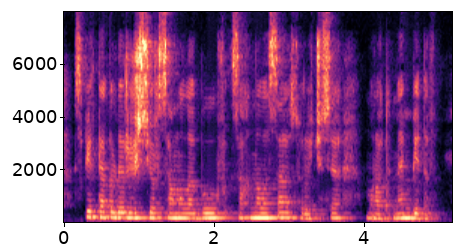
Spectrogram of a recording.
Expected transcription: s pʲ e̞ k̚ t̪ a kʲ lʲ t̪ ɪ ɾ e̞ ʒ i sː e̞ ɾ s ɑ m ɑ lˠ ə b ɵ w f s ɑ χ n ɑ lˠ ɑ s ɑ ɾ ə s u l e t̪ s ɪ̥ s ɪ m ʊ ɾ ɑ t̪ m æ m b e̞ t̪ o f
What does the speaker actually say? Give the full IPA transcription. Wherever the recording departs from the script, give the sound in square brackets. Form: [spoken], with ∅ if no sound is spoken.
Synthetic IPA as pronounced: s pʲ e̞ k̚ t̪ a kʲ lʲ [d̪] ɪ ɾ e̞ ʒ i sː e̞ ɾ s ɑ m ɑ lˠ [ɑ] b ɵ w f s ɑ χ n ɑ lˠ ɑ s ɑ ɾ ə s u [ɾ] e t̪ [ʃ] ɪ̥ s ɪ m ʊ ɾ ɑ t̪ m æ m b e̞ t̪ o f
